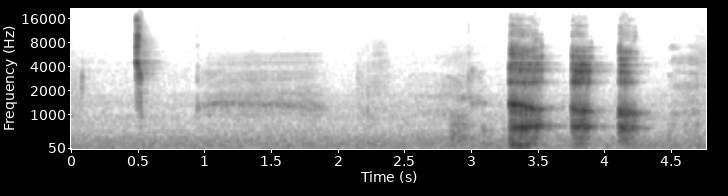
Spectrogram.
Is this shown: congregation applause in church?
no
